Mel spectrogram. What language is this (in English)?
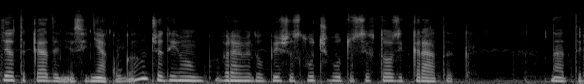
Bulgarian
